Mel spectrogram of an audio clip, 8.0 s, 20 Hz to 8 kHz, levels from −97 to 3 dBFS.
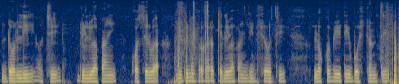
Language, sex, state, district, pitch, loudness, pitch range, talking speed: Odia, male, Odisha, Malkangiri, 120 Hz, -24 LUFS, 115-125 Hz, 110 wpm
